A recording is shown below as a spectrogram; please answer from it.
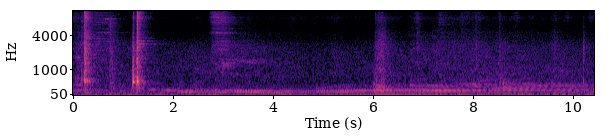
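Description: Hands slapping: one sharp slap just after the start, then a quick double slap a second later, and a softer knock about six seconds in, over a low murmur of background voices.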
